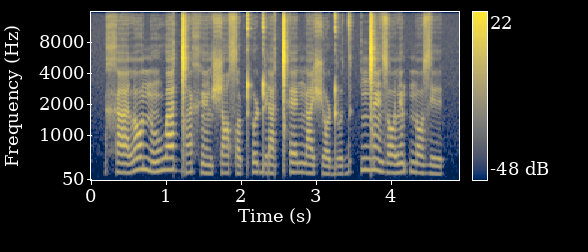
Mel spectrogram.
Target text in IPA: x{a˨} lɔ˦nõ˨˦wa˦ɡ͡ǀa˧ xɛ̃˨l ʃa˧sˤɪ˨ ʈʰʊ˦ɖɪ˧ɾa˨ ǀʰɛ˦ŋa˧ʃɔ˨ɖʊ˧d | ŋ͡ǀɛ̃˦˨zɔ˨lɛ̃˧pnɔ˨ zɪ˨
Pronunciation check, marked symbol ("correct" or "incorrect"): correct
